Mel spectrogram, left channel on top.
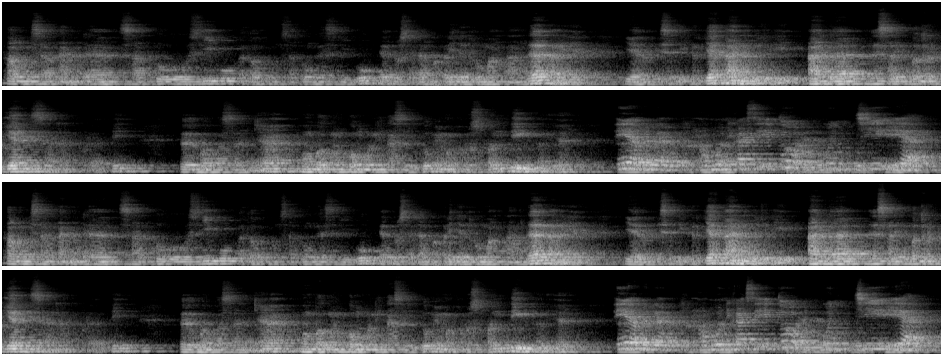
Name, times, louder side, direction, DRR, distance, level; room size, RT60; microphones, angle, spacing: voice 1, 0.0-10.6 11.2-15.0 15.5-15.8 16.2-16.7 17.4-18.5, equal, 20° right, -7 dB, 0.6 m, -21 dB
voice 2, 15.5-18.6, right 1 dB, 55° right, -3 dB, 0.8 m, -21 dB
4.4 x 2.5 x 3.1 m, 1.4 s
head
